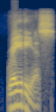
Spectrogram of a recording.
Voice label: "radius", American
